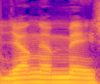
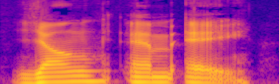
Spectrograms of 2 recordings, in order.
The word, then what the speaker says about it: Young M.A.: Say her name again. – Young M.A. – Young M.A. – Don't call her Young Ma, like a bunch of the guys did at Webster Hall house party when she came out with Flex.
